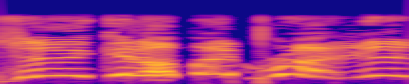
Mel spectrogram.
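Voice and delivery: put-on very high backwoods old-man voice, drawn-out butt. Describing an old couple's remote property, imitating the old guy with a shotgun. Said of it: "talks like this".

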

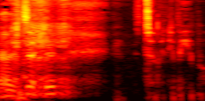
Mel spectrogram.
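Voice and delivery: hushed whisper. Acting out someone asked why they whisper around many people, whispering. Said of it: "Why are you whispering?".

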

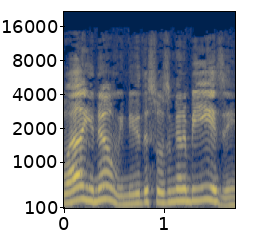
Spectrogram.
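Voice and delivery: fast, loud, cavalier, dismissive breezy brush-off.

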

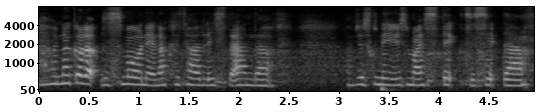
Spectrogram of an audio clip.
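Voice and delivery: breathless, winded, catching air while talking. Apologizing to the audience while using a stick to sit down, out of breath. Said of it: "I'm out of breath".

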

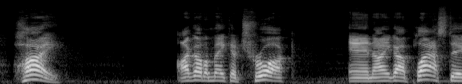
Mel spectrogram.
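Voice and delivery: put-on American accent. Acting out Redcat phoning the Rubbermaid company: Redcat in put-on American accent. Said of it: "I got to get an American accent".

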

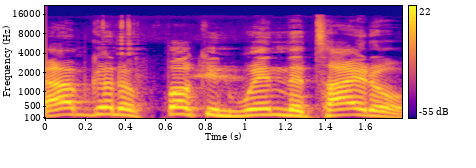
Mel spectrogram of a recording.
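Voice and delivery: mock, mild, restrained, held-back yell. Retelling how Jay Lethal grabbed a headset: imitating Jay Lethal yelling. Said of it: "just starts yelling".

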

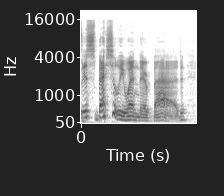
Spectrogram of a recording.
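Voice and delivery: slow, play-acted gleeful cackle through the words. Retelling a villain pointing a gun at Batman: imitating Henry cackling. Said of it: "he cackles with a big Joker grin".

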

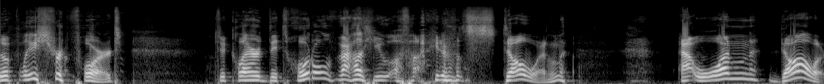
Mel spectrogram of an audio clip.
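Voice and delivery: fighting off a stifled laugh. Telling a theft story and reading out the police report, holding back laughter. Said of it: "I can't even say this without laughing".

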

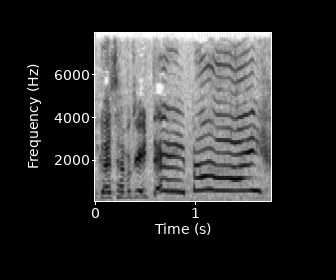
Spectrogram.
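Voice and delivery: out of breath, loud, very high-pitched voice. Walking fast while signing off to viewers, out of breath. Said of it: "I'm out of breath because I'm walking really fast".

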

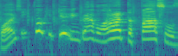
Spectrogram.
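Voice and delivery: mock whiny voice, high, loud, squealing, annoyed.

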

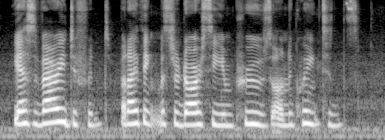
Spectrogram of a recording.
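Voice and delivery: plain

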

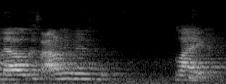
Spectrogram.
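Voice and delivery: low, stammering, stuttering, tripping over words. Contestant number three answers a question about one-night stands, stuttering. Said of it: "Stuttering, bro!".

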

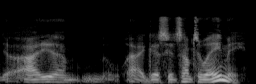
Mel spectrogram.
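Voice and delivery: uncertain delivery. A man at the table answers when his name is mentioned, uncertainly. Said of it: "he said uncertainly".

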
